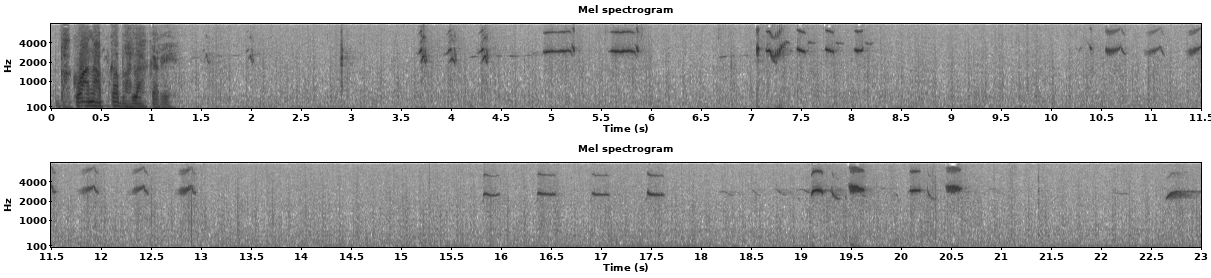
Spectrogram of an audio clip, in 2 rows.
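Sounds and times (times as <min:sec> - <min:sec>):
birds chirping: 0:00.0 - 0:02.2, 0:02.9 - 0:06.0, 0:06.6 - 0:08.3, 0:10.2 - 0:13.0, 0:15.8 - 0:21.1, 0:22.1 - 0:23.0.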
